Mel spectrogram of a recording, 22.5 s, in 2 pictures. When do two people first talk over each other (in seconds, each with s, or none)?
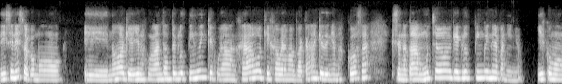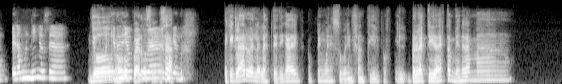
13.3 s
